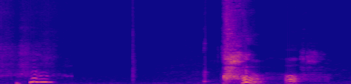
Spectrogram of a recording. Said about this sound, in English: Now I'm sneezing.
